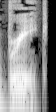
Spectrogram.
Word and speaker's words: brik: Tunisian and Algerian brik. Brik, pronounced brik, is a Tunisian and Algerian derivative of the bourek consisting of thin malsoka pastry around a filling, commonly deep-fried.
